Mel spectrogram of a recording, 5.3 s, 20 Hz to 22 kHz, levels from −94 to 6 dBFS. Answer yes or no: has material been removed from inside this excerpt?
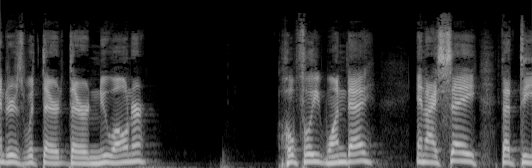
no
